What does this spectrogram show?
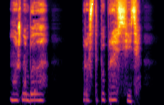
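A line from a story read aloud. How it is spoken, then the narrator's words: Muttering. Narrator (Russian): бормотала она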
